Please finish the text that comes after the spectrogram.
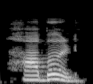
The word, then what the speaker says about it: harbored: From an early as, एक बहुत ही कम उम्र से ही, बचपन से ही, शी हार्बर्ड, आर साइलेंट है, हार्बर्ड a deep fascination with flight.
